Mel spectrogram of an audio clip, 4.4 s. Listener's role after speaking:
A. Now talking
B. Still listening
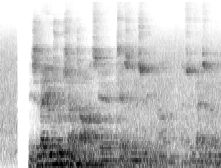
A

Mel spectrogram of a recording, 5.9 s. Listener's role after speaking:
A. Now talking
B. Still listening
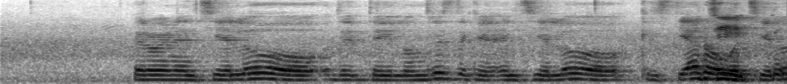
A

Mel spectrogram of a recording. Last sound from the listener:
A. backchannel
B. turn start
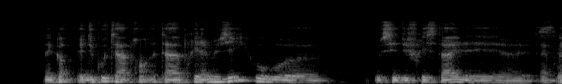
B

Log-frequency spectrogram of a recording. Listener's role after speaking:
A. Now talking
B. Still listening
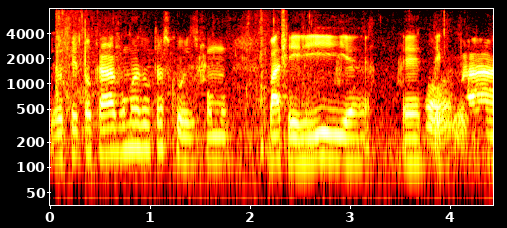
B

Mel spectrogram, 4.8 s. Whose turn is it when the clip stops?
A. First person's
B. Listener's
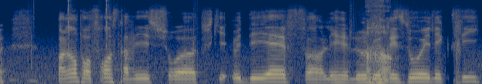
A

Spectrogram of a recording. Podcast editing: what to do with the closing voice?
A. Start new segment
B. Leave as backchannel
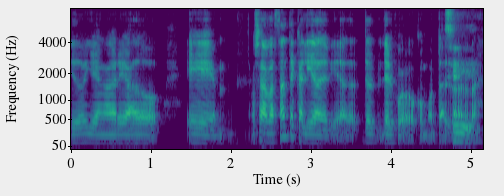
A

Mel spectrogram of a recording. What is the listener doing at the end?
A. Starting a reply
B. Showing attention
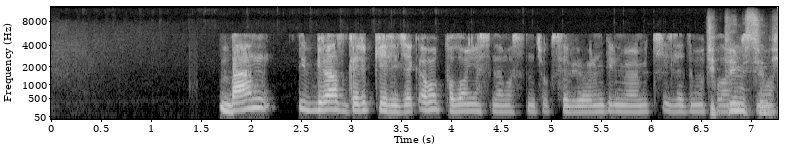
A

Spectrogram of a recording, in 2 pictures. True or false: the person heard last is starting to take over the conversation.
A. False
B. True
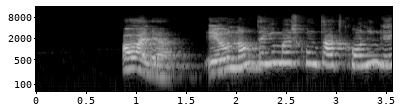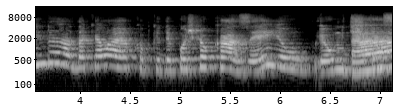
B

